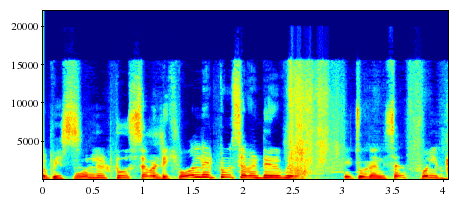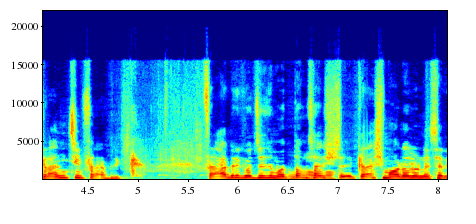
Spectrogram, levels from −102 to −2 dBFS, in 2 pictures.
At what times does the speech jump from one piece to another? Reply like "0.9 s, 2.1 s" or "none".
2.5 s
